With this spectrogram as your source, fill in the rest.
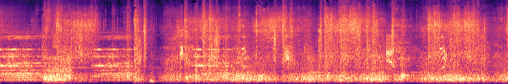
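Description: Swords and bones clash in a chaotic fight.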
